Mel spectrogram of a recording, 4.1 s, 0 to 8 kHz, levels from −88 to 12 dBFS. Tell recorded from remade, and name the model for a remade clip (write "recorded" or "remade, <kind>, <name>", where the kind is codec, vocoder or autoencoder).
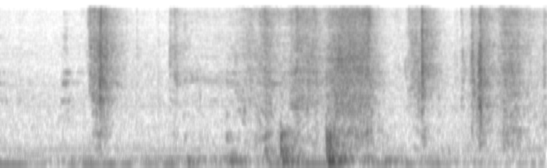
recorded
